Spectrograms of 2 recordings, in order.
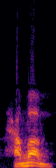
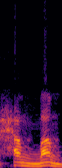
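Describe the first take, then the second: First: The m sound is single and short. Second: The m sound is doubled and held longer. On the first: It means doves. The speaker calls it wrong. "tanpa double mim" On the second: It means a bathroom. The speaker calls it right. "double mim"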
